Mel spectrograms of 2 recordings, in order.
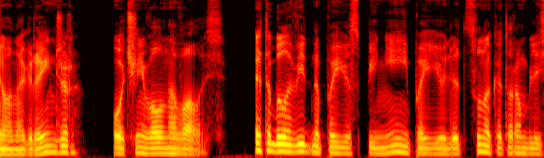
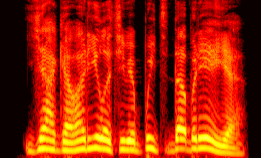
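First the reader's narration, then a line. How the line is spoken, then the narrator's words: Shouting. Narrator (Russian): крикнула Гермиона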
